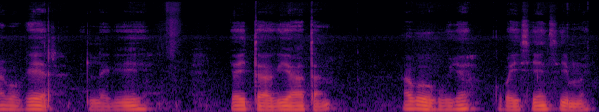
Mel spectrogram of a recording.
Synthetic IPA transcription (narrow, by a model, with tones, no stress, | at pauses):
a˦ɣo˨ke˦˨ɾale˨ki˦ | ja˦i˦ta˨ɣi˦ja˦ta˨n | a˦ɣo˨kuja˦ko˨βa˨i˨sje˦nsi˦me˦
